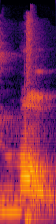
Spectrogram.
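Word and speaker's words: mal: language which is Afrikaans the word for crazy is mul it's spelt in a L and my name starts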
